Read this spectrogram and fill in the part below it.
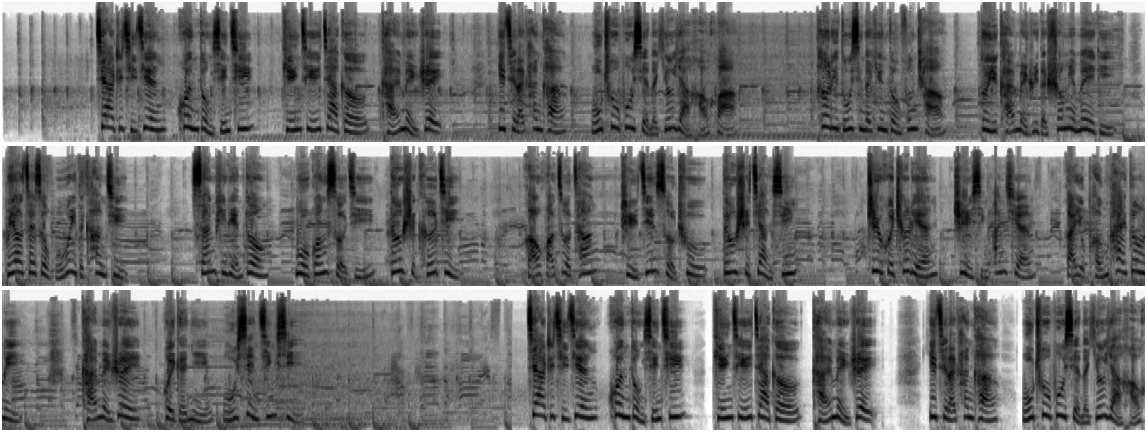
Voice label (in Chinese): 女 产品讲述; 丰田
